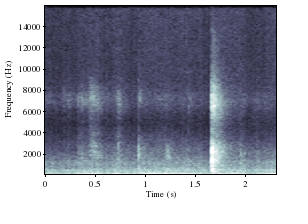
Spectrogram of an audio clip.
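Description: A single sharp click about one and a half seconds in, over a faint low hum.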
